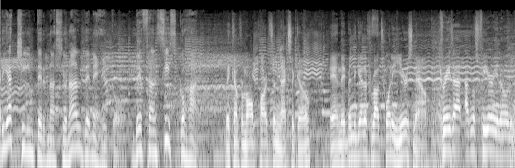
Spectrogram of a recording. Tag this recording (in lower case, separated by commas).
speech, music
